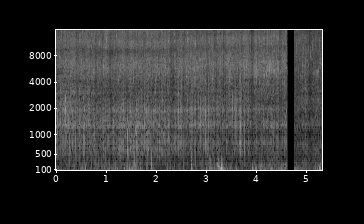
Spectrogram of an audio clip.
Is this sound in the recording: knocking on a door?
no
